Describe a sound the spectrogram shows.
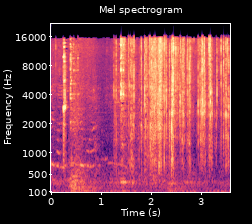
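A plastic wrapper crinkles between fingers.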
